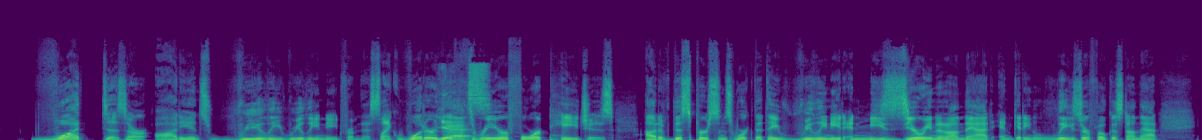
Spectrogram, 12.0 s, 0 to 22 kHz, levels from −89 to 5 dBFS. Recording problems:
none

